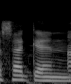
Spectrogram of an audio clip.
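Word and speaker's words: Jacquin: J-A-C de casa, Q de queso, U-I-N. – Bueno, Gabriela. – ¿Jaquín se pronuncia? – En realidad se pronuncia Jaquen. – Ah, Jaquen. – Es francés, pero nadie lo pronuncia así.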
